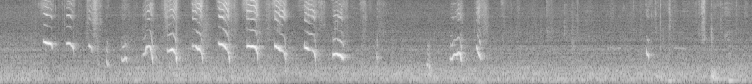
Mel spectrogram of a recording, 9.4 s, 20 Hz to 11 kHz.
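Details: Young male Toy Poodle at a pet shop in Yokosuka, Kanagawa, born August 2019. A quick series of piercing, descending yelps opens the recording, then it trails into sparse, quieter whimpers with pauses indoors.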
